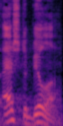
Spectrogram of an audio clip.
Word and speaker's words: Ashtabula: Hank Stein from Esther bruegger how do you say that it's Ashtabula Ashtabula what do you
